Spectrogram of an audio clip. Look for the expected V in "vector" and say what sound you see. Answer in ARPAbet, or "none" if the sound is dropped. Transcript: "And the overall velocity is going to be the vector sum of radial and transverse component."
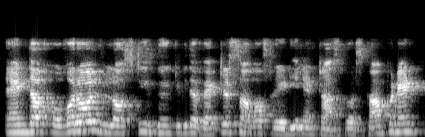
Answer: V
